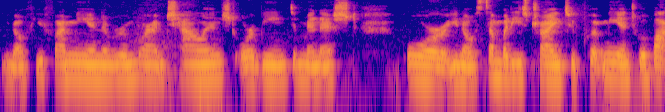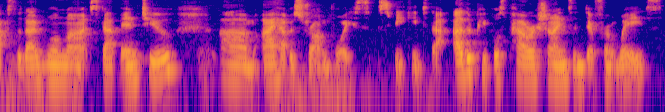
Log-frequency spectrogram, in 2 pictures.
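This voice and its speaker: Brief: woman guest author, husky lowish voice, earnest, emphatic, reflective. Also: steady tone, moderate pace, low-quality recording. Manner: earnest, emphatic, reflective, many "you know" fillers. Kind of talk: podcast interview answers.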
